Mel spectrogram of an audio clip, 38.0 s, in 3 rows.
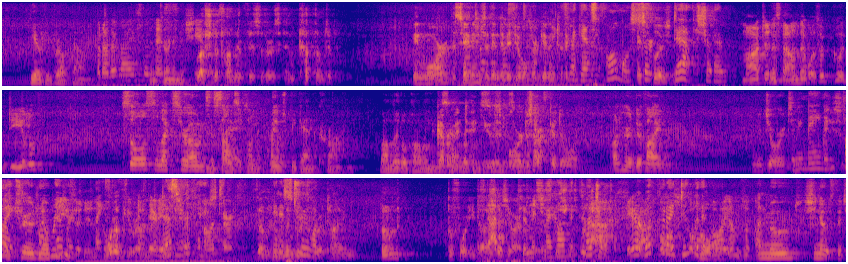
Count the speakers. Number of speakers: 8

